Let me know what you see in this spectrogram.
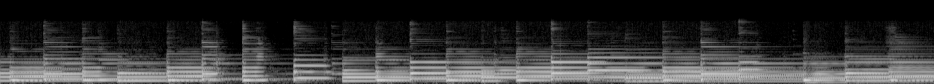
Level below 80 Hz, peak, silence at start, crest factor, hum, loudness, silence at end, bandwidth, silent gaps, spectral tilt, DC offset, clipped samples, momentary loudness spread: -56 dBFS; -2 dBFS; 0 s; 14 dB; none; -18 LUFS; 0 s; 8.2 kHz; none; -8.5 dB/octave; under 0.1%; under 0.1%; 4 LU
